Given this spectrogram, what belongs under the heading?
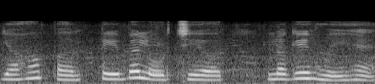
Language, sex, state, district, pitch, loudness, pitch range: Hindi, female, Punjab, Fazilka, 230 Hz, -14 LUFS, 210-255 Hz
